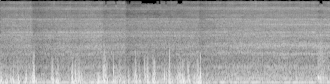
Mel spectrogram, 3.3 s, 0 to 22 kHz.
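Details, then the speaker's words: Brother's square-body short-box truck V8 with carburetor, during ignition timing adjustment with vacuum gauge: idle stumbles with uneven lumpy firing then settles; timing seems slow, sounds much rougher; rough idle. "That seem That seems like it's slow to me. That sounds a lot rougher."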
